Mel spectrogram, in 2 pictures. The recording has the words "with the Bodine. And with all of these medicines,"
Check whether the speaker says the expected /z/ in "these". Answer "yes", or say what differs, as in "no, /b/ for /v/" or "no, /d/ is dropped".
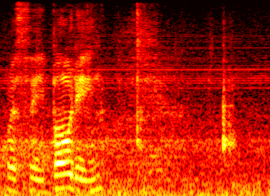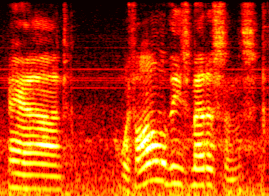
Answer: yes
